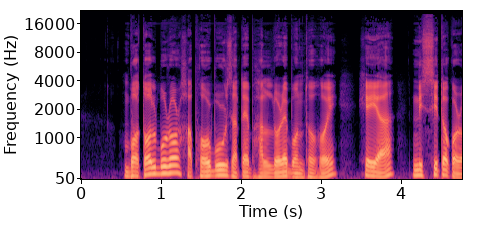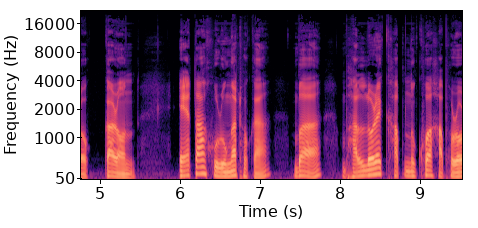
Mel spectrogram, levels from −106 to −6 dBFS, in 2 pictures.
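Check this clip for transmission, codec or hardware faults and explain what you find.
One fault is present: gain pumping, running through the whole clip. The gain is pulled down each time the speech gets loud, a swing of around 5 dB. The likely cause is input gain set far too high for the microphone, with a fast limiter or compressor clamping down on every peak and releasing in the gaps. Loud and quiet passages sit unnaturally close together, and the speech sounds squashed.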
